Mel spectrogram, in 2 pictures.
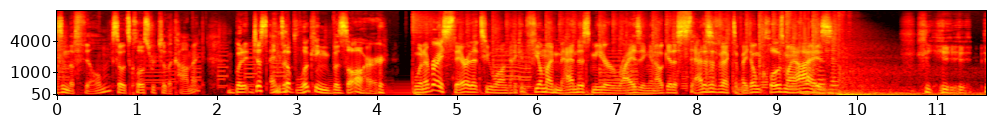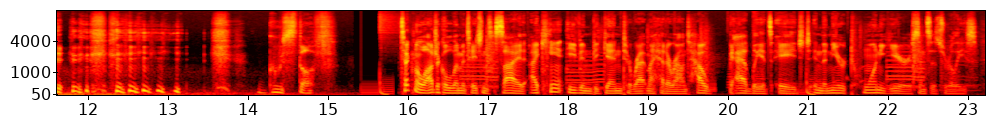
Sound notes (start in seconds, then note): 10.5 ominous chuckling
